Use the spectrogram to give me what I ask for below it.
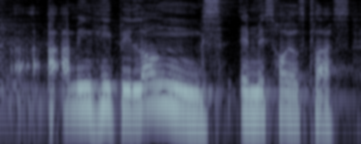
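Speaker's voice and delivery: BELONGS stretched long and slow; teacher correcting herself, leaning hard on "belongs"; flustered correction. A narrator's reading. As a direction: stammer in, then draw out the word belongs.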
